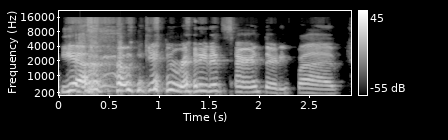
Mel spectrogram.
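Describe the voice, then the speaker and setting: A woman's voice: high voice, lively intonation, moderate pace, a bit bright. A woman, chatting casually on a live stream and reading out viewer comments. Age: 30s. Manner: chatty, lots of "like" and "y'all", laughs easily. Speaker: vlogger doing a live stream.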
